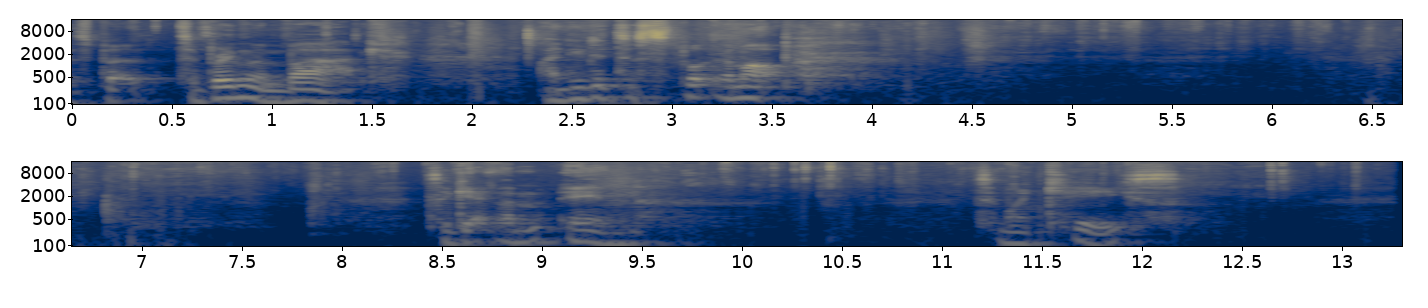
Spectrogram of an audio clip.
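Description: A middle-aged man talks calmly into a clip-on microphone, close by.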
